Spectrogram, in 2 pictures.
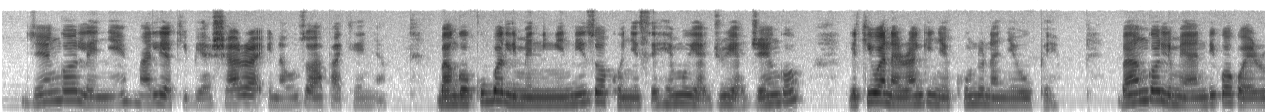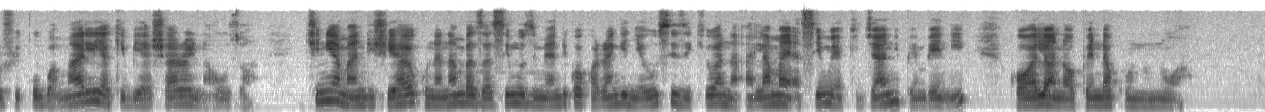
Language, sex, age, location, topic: Swahili, female, 25-35, Nairobi, finance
